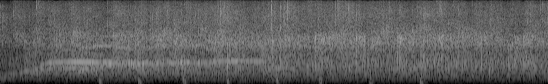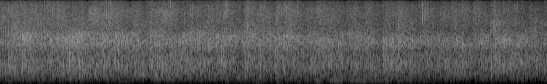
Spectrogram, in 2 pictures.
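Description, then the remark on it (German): A crowd claps steadily and loudly throughout, a dense wash of applause with a few brief whistles or cheers near the start and no speech over it. “Ähm, damit ich jetzt mich nicht um Kopf und Kragen äh, rede, würde ich sagen, lass nochmal den Leuten einen fetten Applaus äh, geben.”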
